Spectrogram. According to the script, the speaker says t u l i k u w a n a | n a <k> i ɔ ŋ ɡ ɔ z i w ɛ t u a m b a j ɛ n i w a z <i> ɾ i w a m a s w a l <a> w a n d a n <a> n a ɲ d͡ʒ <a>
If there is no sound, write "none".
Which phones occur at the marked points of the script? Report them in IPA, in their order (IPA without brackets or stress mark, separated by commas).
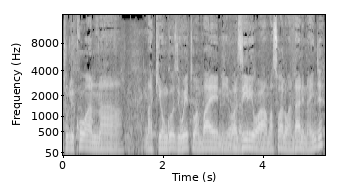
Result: k, i, a, i, ɛ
